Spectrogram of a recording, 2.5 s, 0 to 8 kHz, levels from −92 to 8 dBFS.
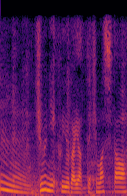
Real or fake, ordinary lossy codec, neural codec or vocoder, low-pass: fake; AAC, 48 kbps; codec, 24 kHz, 1.2 kbps, DualCodec; 7.2 kHz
